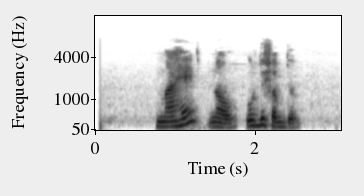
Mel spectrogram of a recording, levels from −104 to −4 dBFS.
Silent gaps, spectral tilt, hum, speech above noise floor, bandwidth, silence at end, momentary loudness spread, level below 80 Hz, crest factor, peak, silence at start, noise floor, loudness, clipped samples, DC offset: none; -7.5 dB/octave; none; 50 dB; 6.8 kHz; 0.55 s; 8 LU; -58 dBFS; 18 dB; -2 dBFS; 0.75 s; -67 dBFS; -18 LUFS; under 0.1%; under 0.1%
